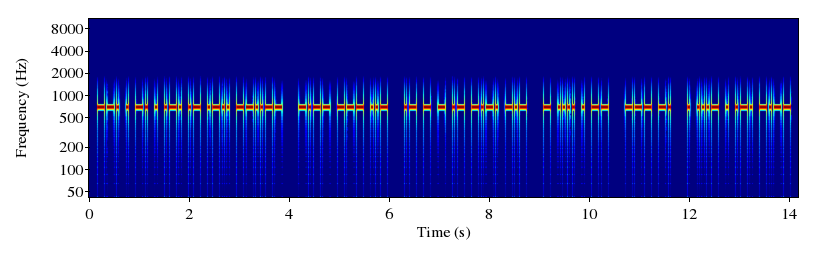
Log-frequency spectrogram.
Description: Morse code, heard as a keyed tone, about 25 wpm, 700 Hz. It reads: GENERAL, YOU ATTACK THEM ON EVERY
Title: Sentences from Top 1500 Words 25wpm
